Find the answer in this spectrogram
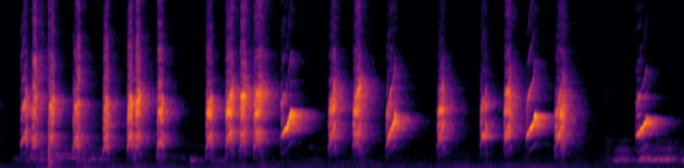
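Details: Sooty-headed bulbul calling to companions, used as a lure: a lively run of rapid harsh chirps, many ending in short rising whistles, delivered almost continuously with brief pauses.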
